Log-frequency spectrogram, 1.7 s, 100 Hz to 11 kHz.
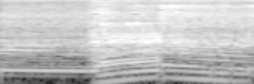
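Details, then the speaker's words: Honda XRM 125 with hard-starting problem finally catches after a moment, revs unevenly, then settles into a shaky idle; late start points to the carburetor still needing more cleaning. "No, umandar na sa wakas guys, ibig sabihin kulang na ng linis sa kanyang carburetor."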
